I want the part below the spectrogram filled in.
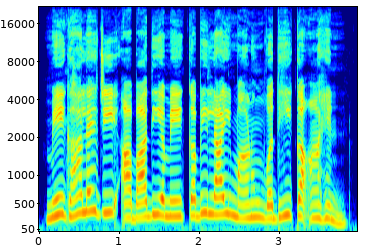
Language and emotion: Sindhi, neutral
